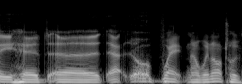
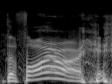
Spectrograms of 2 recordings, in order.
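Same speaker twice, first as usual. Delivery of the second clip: high, mock-amazed Aussie; intense Australian accent; 10 semitones higher than usual. Reacting to the hacker story, intense Australian accent. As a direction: squeal it in broad pretend Australian. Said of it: "very intense in your Australian accent".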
